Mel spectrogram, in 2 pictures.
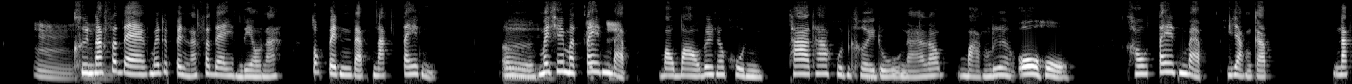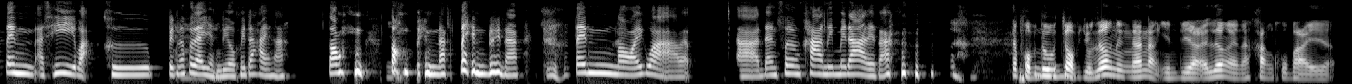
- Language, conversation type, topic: Thai, unstructured, ภาพยนตร์เรื่องโปรดของคุณสอนอะไรคุณบ้าง?
- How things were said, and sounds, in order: chuckle; laughing while speaking: "ต้องเป็นนักเต้นด้วยนะ"; chuckle; other background noise; chuckle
